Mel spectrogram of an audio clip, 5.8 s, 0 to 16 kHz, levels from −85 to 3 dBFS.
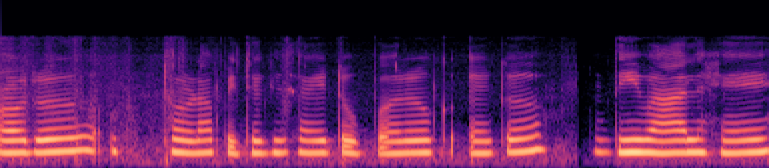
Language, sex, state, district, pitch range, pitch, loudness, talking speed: Hindi, female, Chhattisgarh, Bilaspur, 240-255 Hz, 245 Hz, -13 LUFS, 95 wpm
